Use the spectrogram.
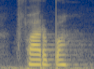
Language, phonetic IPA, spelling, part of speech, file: Belarusian, [ˈfarba], фарба, noun, Be-фарба.ogg
- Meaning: 1. paint; dye 2. color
